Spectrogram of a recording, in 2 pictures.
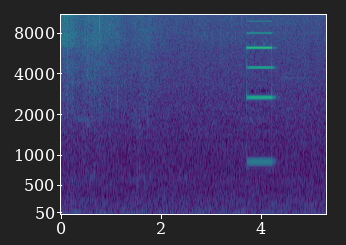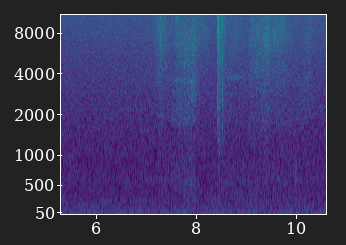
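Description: HP Compaq dc7800p's internal speaker giving a single steady POST beep, about half a second long, about four seconds into the boot, as the firmware reports a 163 Time & Date Not Set error, which may mean the onboard battery has lost power. A faint steady hum lies underneath.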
